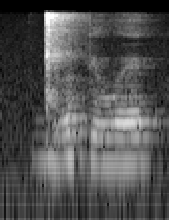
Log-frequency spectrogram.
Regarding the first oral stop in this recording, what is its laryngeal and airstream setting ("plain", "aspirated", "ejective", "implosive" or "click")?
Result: click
